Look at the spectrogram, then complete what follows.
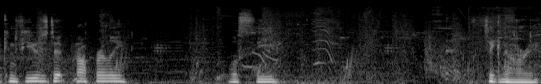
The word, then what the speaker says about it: Tignari: Okay, I think Tainari confused it properly. We'll see. Tignari. Ah, why do I always mispronounce it?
